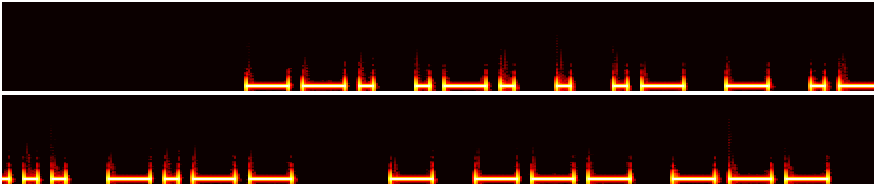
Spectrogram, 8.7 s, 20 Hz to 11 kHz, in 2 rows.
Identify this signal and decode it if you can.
Morse code, heard as a keyed tone, about 17 wpm, 700 Hz. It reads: GREATLY TOO
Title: Sentences from Top 1400 Words 17wpm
